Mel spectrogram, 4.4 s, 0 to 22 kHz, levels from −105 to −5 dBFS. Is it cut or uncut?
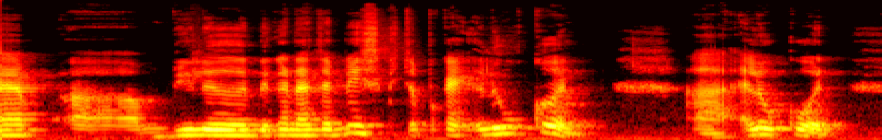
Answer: uncut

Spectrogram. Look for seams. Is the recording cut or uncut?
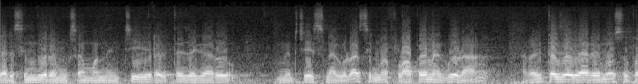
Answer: uncut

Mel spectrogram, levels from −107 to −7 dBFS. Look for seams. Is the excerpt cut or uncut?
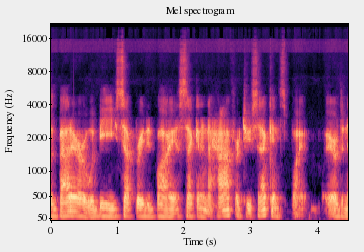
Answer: uncut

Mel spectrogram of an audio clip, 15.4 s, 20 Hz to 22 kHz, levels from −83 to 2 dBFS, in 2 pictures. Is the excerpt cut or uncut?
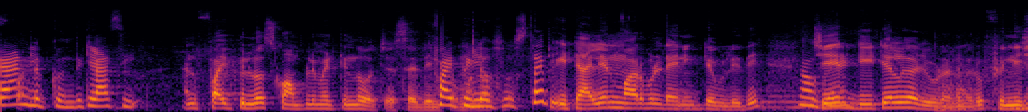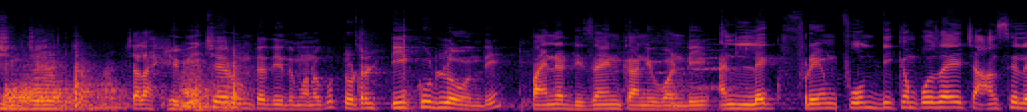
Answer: cut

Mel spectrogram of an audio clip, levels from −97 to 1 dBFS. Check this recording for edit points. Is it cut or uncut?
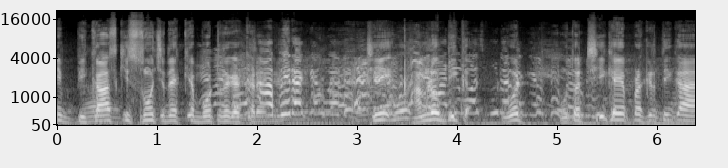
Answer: uncut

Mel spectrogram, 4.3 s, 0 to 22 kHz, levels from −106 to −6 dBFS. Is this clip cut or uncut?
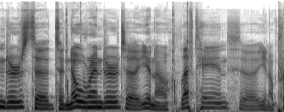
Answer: uncut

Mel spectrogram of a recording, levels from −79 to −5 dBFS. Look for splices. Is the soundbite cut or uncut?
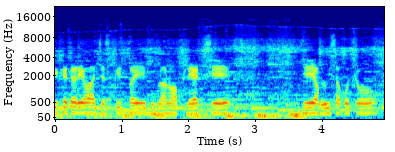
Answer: cut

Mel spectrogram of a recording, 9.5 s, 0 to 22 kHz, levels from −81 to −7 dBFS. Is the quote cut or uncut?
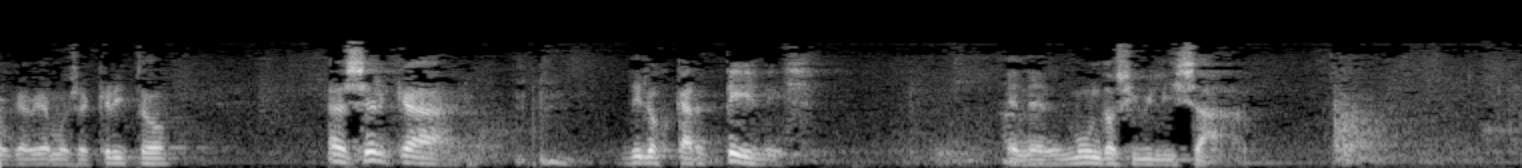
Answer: uncut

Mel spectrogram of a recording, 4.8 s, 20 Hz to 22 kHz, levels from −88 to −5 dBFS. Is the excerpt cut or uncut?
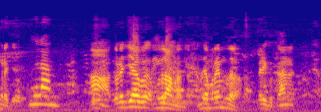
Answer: uncut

